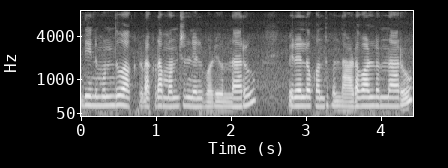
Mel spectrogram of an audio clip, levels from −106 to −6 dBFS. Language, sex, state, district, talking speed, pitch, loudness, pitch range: Telugu, female, Andhra Pradesh, Chittoor, 150 wpm, 200 Hz, -19 LUFS, 185-210 Hz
